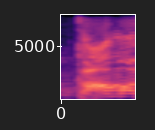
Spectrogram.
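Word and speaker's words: قاما: শব্দটাকে মিটিয়ে দিতে হবে এবার কামা বিরাট কামা এই শব্দটা মানে উচ্চারণ করতে হবে কামা শব্দের মানে হলো দাঁড়ানো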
